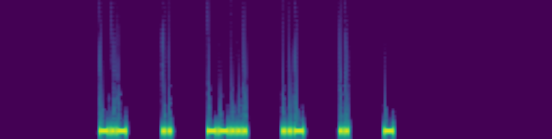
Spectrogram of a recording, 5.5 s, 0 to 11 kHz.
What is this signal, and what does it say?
Morse code, heard as a keyed tone, about 40 wpm, spaced as for 19 wpm, 700 Hz. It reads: KI7UIT
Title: USA Call Signs - 6 Characters - 4x Character Spacing - 40wpm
